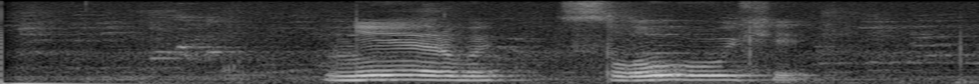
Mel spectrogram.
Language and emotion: Russian, sad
